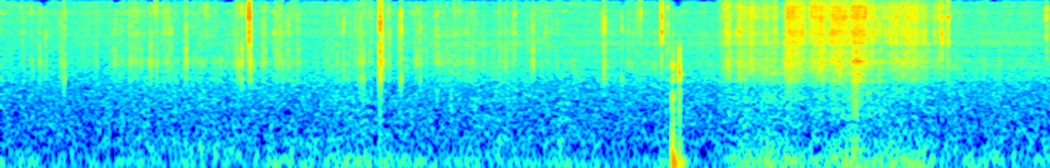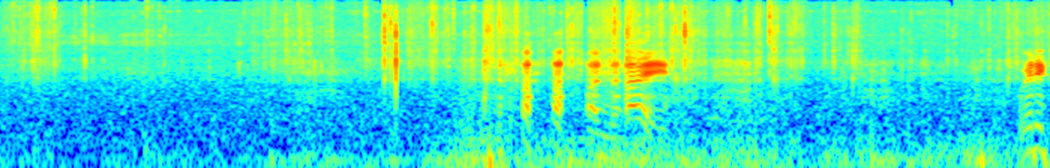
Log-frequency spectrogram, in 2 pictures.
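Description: Skis sliding and turning on snow, with scattered scrapes and clicks and a low rush of wind on the microphone; a voice calls out briefly near the end.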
